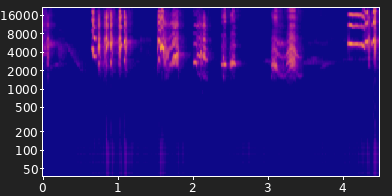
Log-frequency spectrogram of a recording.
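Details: Oriental magpie-robin, a vigorous fighting song used as a lure, in short bursts of harsh buzzy notes and sharp whistles, with gaps between phrases and a faint low hum underneath.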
